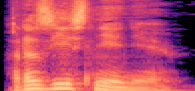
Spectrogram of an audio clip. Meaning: clarification, explanation, elucidation, interpretation
- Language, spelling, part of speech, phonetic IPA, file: Russian, разъяснение, noun, [rəzjɪsˈnʲenʲɪje], Ru-разъяснение.ogg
